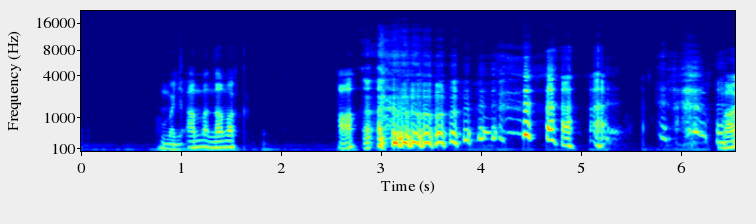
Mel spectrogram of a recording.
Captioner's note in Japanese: 笑い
